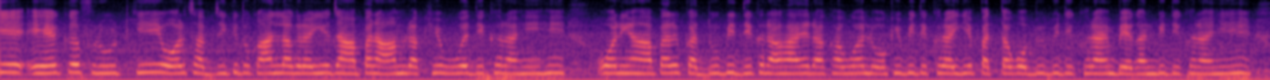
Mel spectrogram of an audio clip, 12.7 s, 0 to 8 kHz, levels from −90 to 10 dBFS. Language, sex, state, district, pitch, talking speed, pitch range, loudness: Kumaoni, female, Uttarakhand, Uttarkashi, 265 Hz, 210 wpm, 260-275 Hz, -22 LUFS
